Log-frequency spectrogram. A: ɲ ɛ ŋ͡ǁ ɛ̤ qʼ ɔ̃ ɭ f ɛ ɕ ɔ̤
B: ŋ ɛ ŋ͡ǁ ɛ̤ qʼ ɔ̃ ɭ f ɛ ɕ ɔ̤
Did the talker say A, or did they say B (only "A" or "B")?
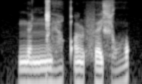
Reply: B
